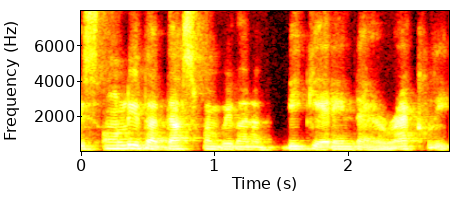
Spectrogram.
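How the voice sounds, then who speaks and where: A woman speaks at a very deep, low pitch with ordinary pitch variation. Her voice is somewhat breathy. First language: Spanish. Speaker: interpreting instructor. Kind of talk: lecture. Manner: halting.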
